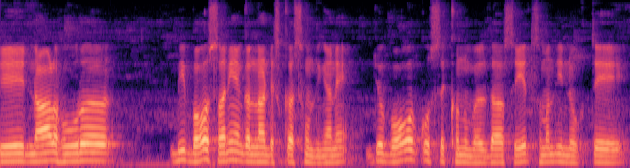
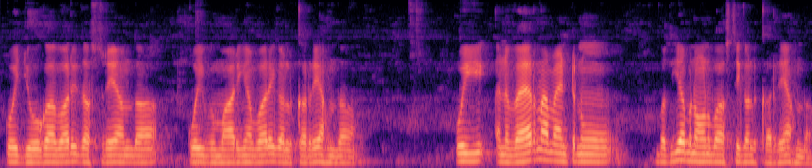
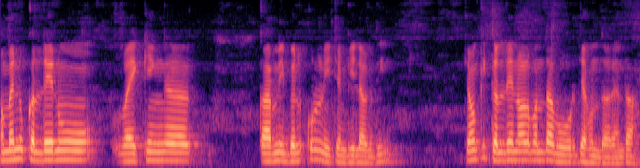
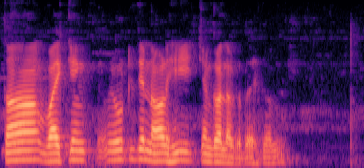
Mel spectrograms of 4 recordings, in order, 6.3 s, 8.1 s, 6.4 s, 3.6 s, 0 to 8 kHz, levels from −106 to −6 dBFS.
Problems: background sounds at intervals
